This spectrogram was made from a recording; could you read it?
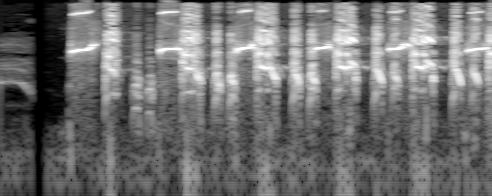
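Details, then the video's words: Grey francolin, or teetar, calling in a loud, harsh, rapidly repeated series of grating notes that run together in a steady rhythmic chant. "gray francolin teetar sound"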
